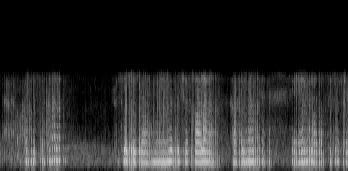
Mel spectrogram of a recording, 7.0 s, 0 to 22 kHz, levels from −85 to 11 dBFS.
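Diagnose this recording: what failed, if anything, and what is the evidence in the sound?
Buffer tearing at the driver or buffer stage. A rattling 25 Hz buzz runs throughout. Part of each period, roughly 40 percent, replays audio about a tenth of a second old. This fits a 40 ms period.

G.729 codec damage. The line passes only 150 Hz to 3.7 kHz. The speech sounds plainly rough and synthetic, as expected from this 8 kbit/s model-based coder.

VoIP packet loss concealed by the speech codec, at the network stage. Brief fading smears occur at 1.22 to 1.25 s and 3.43 to 3.48 s, before "shaqaalaha caafimaadka". Each gap covers about 20 ms, consistent with a single lost packet.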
